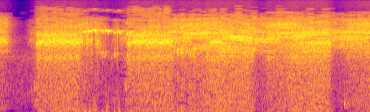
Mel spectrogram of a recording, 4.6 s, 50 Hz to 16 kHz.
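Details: Squabbling over leftover food, young barn owls at Audubon Starr Ranch Sanctuary, April 2011, with the mother nearby: a sudden loud rasping hiss begins after a short quiet moment and carries on almost unbroken.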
